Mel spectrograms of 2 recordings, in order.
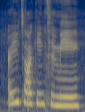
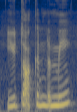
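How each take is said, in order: First: Said in the usual way. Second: Mock Taxi Driver menace; lightly voiced tough guy, no real edge; half-joking gangster challenge; tough-guy movie quote. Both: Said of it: "Oh, that was very, like".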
